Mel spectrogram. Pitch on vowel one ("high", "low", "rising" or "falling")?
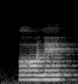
high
